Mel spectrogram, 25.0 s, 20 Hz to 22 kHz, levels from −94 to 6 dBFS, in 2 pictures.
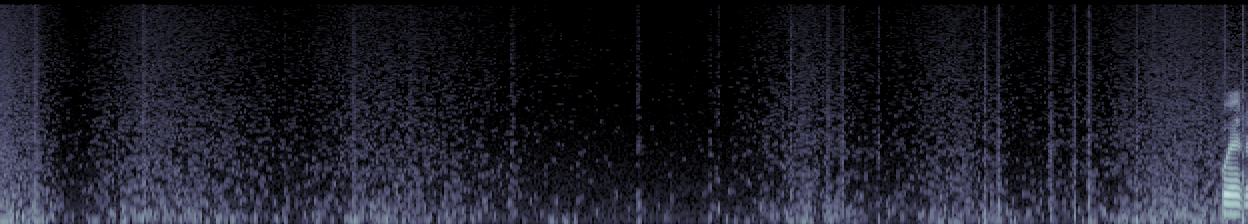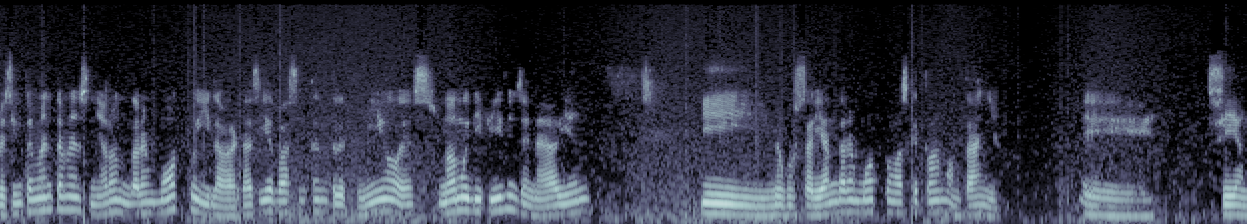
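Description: Throughout the clip, a noise reduction stage set far too aggressively strips out frequency bands it mistakes for noise, dragging the softer parts of the speech down with them. The result is overdone noise removal: near-silent gaps sprinkled with twinkling, warbling specks.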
